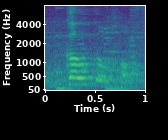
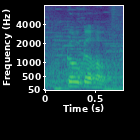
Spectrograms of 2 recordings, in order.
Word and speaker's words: Gugelhopf: While I've been doing a Gugelhopf masterclass, Guthart's son has been giving pronunciation lessons out the front to a steady stream of visitors. The Gugelhopf. Gugelhopf. Gugelhopf.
